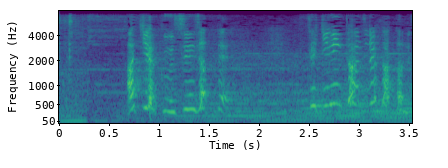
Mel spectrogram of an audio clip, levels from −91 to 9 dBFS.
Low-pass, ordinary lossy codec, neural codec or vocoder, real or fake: 7.2 kHz; none; none; real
